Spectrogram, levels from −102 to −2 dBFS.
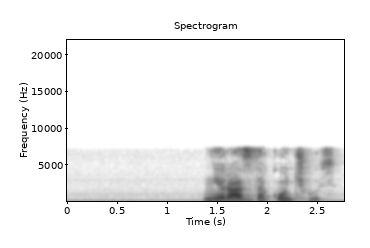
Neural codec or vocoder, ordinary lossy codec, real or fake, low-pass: none; AAC, 48 kbps; real; 7.2 kHz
